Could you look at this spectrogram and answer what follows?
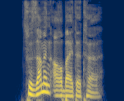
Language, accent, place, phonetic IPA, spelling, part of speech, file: German, Germany, Berlin, [t͡suˈzamənˌʔaʁbaɪ̯tətə], zusammenarbeitete, verb, De-zusammenarbeitete.ogg
- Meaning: inflection of zusammenarbeiten: 1. first/third-person singular dependent preterite 2. first/third-person singular dependent subjunctive II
